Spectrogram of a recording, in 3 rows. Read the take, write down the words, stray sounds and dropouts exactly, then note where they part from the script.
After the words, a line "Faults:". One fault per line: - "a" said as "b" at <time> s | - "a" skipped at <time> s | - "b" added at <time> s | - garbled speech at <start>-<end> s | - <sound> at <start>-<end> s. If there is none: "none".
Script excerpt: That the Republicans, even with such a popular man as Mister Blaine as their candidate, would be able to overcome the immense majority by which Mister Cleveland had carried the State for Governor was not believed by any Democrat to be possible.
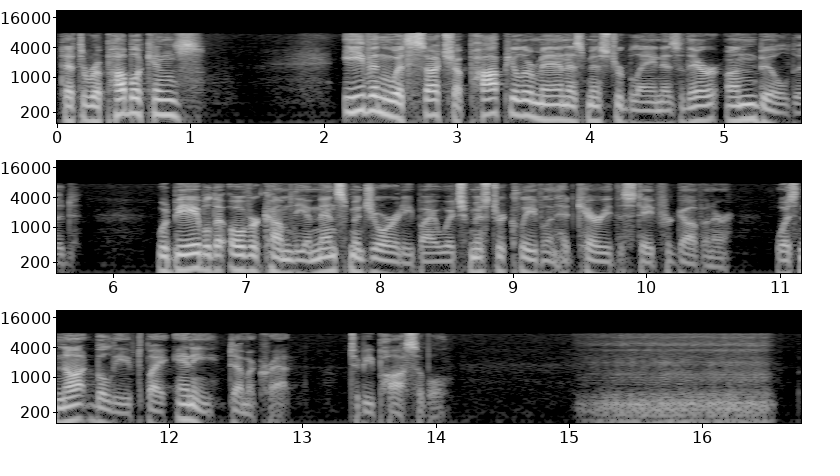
That the Republicans, even with such a popular man as Mister Blaine as their unbuilded, would be able to overcome the immense majority by which Mister Cleveland had carried the State for Governor was not believed by any Democrat to be possible.
Faults:
- "candidate" said as "unbuilded" at 5.0 s
- breath at 15.0-16.6 s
